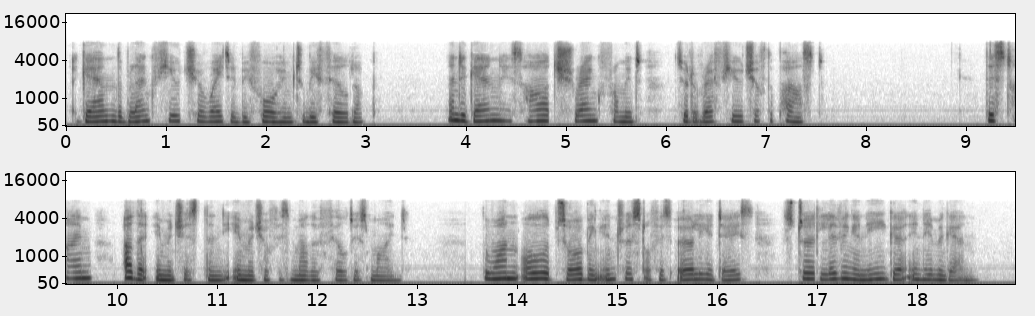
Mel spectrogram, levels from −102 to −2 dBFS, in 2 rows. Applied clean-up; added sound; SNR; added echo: none; none; none; none.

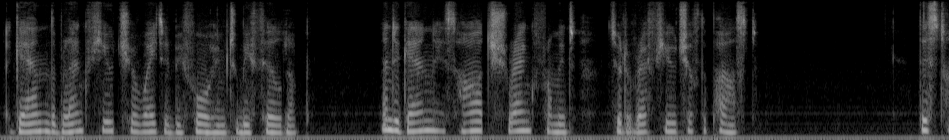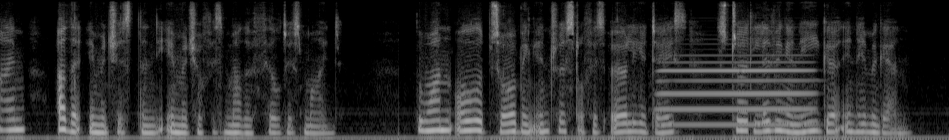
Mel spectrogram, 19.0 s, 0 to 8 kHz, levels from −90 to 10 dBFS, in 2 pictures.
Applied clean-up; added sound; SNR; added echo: none; Wind instrument, woodwind instrument; 4 dB; none.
